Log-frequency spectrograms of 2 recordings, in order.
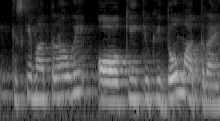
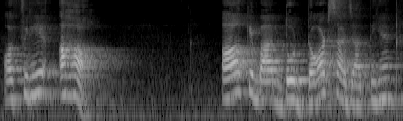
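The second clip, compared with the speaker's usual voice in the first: usual speaking voice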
